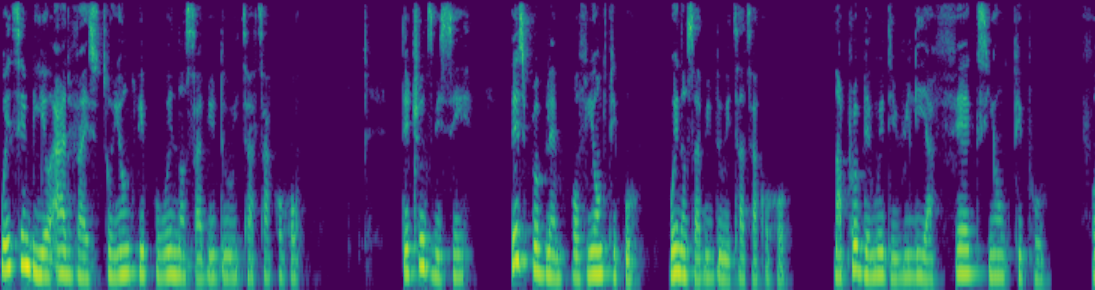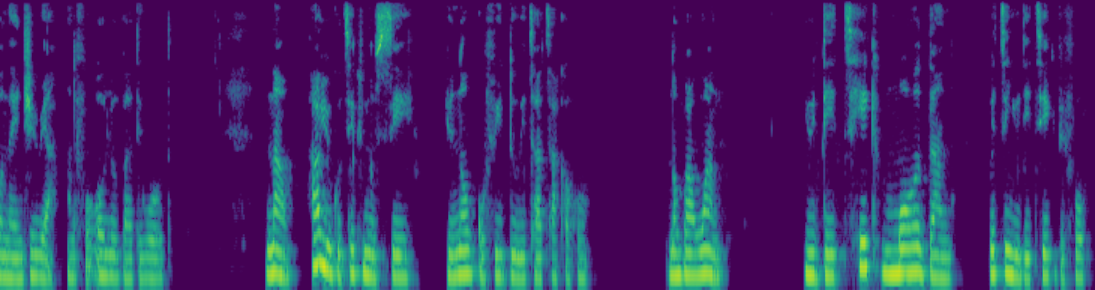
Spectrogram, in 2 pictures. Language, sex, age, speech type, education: Nigerian Pidgin, female, 15-29, spontaneous, tertiary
